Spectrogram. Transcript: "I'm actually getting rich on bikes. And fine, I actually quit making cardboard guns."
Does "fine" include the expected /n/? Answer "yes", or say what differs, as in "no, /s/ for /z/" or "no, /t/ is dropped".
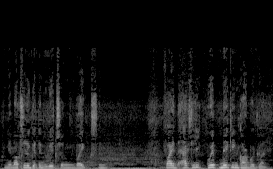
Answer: yes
